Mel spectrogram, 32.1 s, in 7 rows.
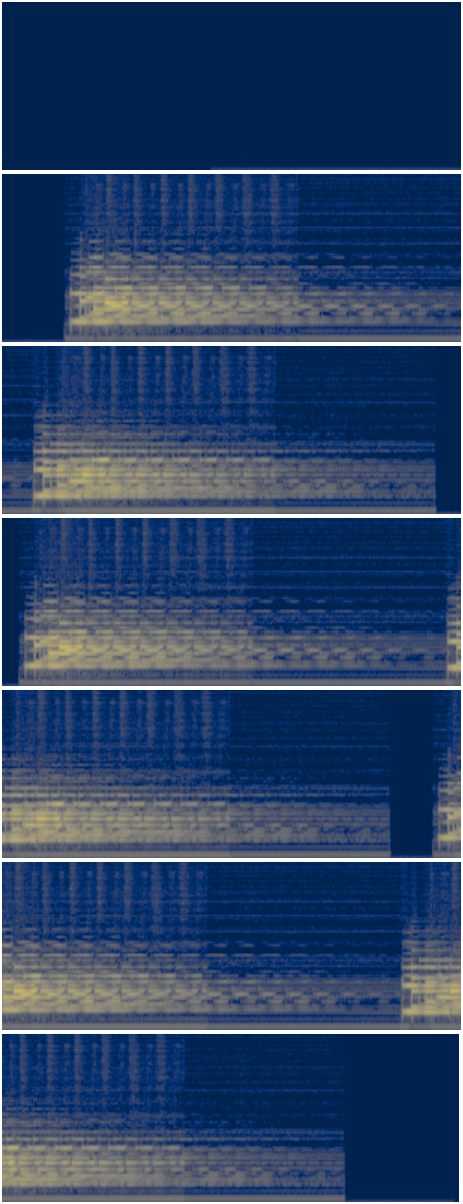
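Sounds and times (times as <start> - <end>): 
electric piano: 5.3 - 8.5, 9.5 - 12.4, 14.0 - 17.0, 18.2 - 21.2, 22.7 - 25.8, 27.0 - 29.7.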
